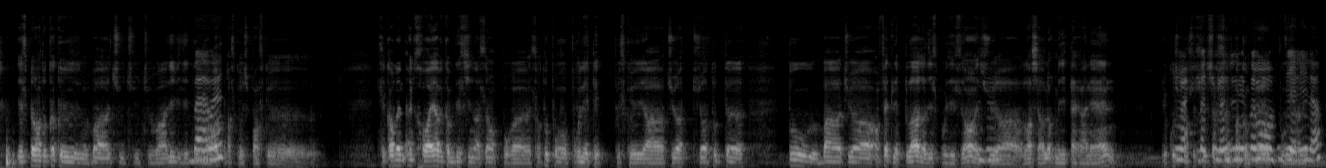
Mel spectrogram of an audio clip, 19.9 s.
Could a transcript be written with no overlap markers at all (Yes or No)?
No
